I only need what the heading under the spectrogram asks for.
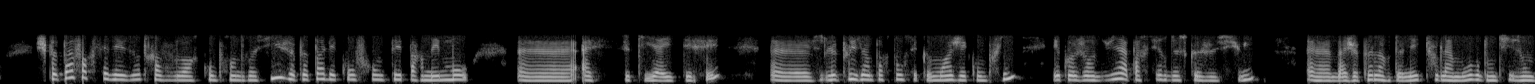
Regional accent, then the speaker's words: Morocco; also born or lived in France; J'ai eu l'opportunité de revenir au Maroc et je suis revenue.

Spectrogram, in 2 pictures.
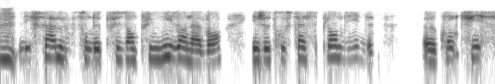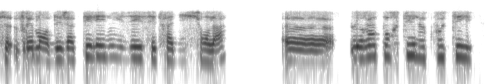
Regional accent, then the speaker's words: Morocco; Le Maroc, c'est, comme je l'ai dit, mon pays de cœur. Et si on me pose la question, tu viens d'où ? Ben, je viens naturellement du Maroc. Je parle, j'ai appris forcément la langue, les coutumes, la culture. Je m'y sens reliée.

